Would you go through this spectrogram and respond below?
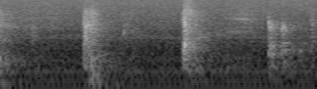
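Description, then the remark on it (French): A woman opens a door off a small corridor lined with doors, with a few short, soft clicks and knocks of the handle and latch, spaced apart over a faint steady hum, with no one speaking. “Elle ouvre une porte.”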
